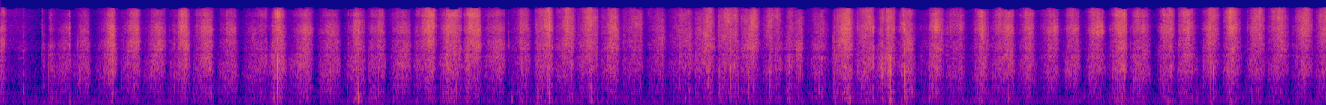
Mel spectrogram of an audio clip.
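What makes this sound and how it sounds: Hands in long cream rubber gloves rub together and wring with interlaced fingers. The result is a rapid, uneven run of soft, bright rubbing strokes with a hissy, high-pitched texture and almost no low end.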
